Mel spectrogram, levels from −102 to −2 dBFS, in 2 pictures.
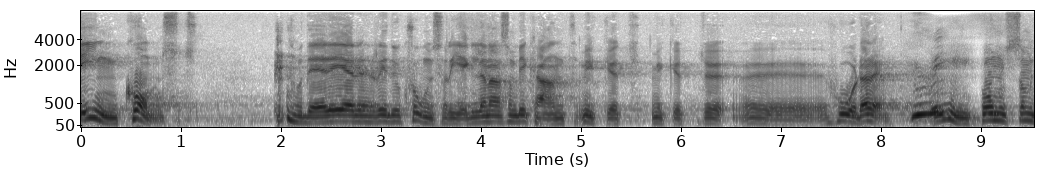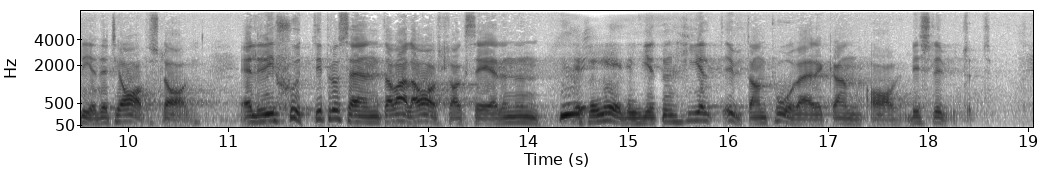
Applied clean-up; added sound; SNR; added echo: neural mask model Resemble Enhance denoiser.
